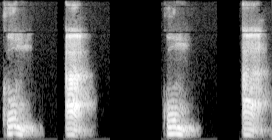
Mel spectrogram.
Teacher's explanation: mim sukunnya dibaca jelas, tidak ditahan dan juga tidak samar-samar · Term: izhar syafawi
